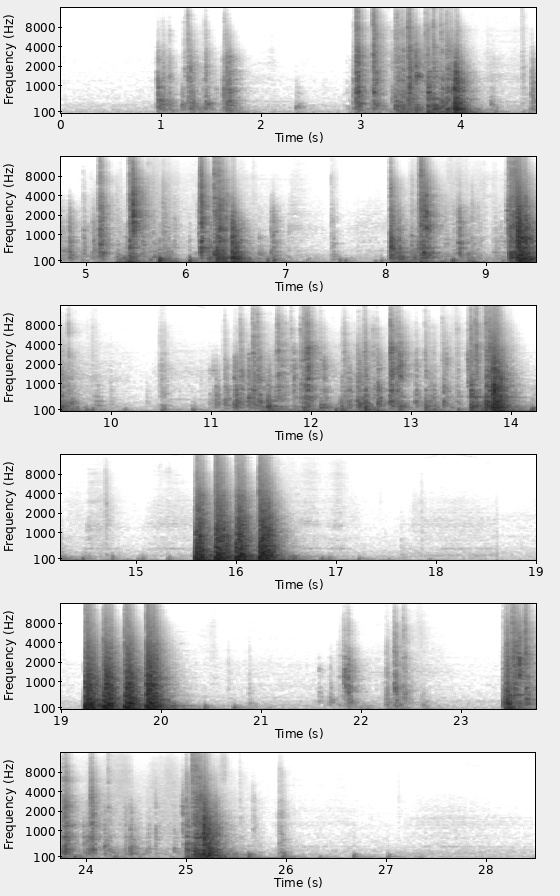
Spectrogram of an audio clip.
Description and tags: break through blocked door
This is the sound of someone trying to break through an ordinary wooden door (house interior) that's being blocked by another person from the other side. You can hear the doorknob being tested, the person outside trying to open the door but having it slammed shut again, banging loudly on the door, then throwing their body against it. This is recorded from the perspective of the person blocking the door (i.e. the noise is outside, the mic is inside).
Recorded with a Blue Yeti mic in Audacity.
